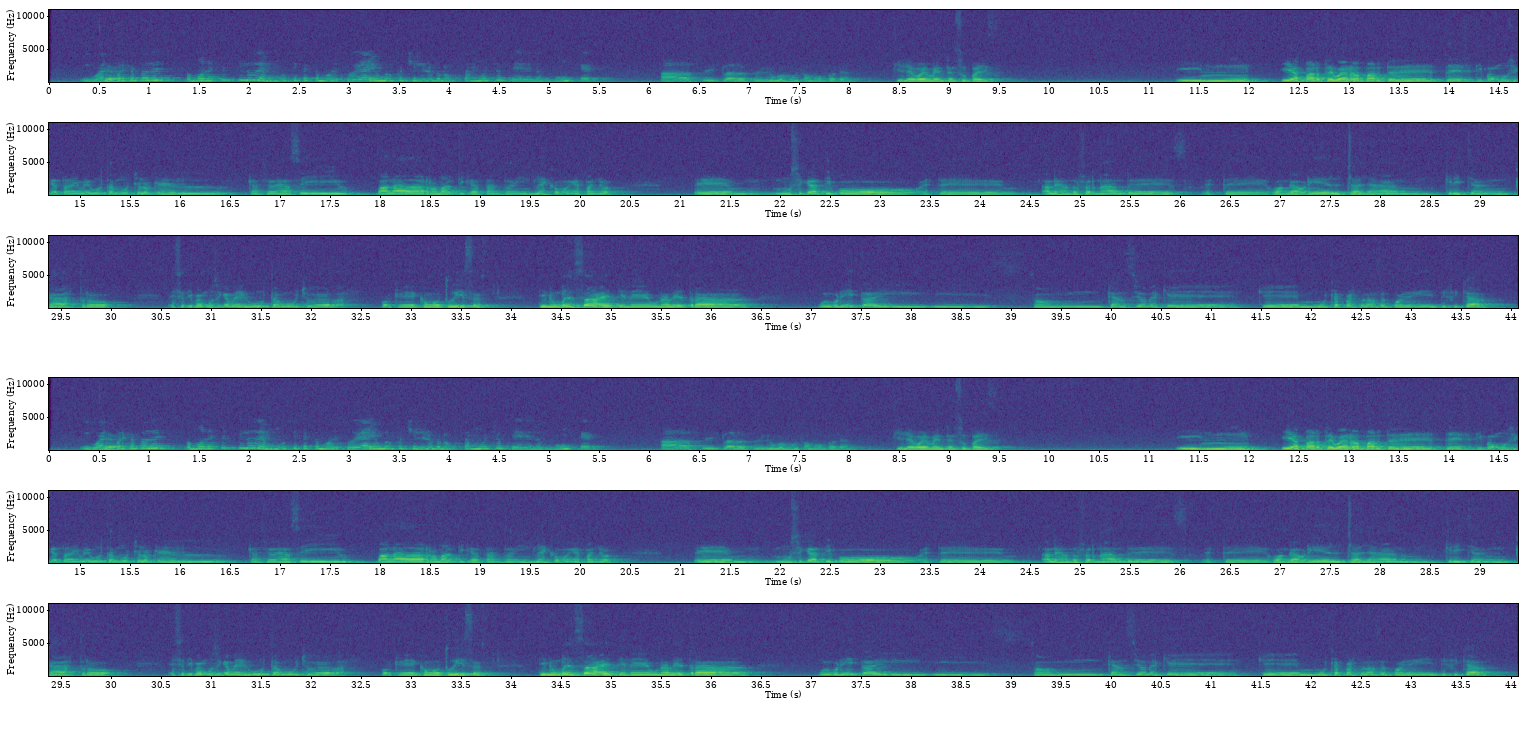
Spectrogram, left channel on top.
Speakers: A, on the right; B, on the left.
A: Igual,
B: Ya.
A: por ejemplo, de- como de ese estilo de música, como de soy, hay un grupo chileno que me gusta mucho, que de los Bunkers.
B: Ah, sí, claro, ese grupo es muy famoso acá. Chile, obviamente, en su país. Y, mm,
A: Sí,
B: y aparte, bueno, aparte de, de ese tipo de música, también me gusta mucho lo que es el canciones así, baladas románticas, tanto en inglés como en español. eh, música tipo este, Alejandro Fernández, este, Juan Gabriel, Chayanne, Cristian Castro. Ese tipo de música me gusta mucho, de verdad, porque como tú dices, tiene un mensaje, tiene una letra muy bonita y, y son canciones que, que muchas personas se pueden identificar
